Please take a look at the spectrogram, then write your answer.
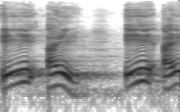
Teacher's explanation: ए ऐ तलुआंग होता है तलवा के माध्यम से आवाज निकलती है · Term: कंठ तालव्य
